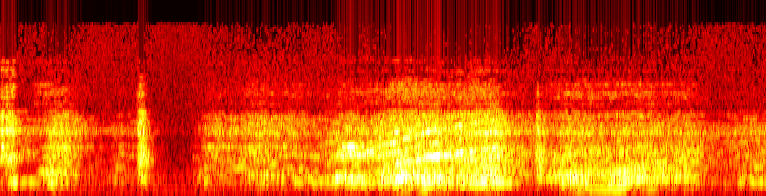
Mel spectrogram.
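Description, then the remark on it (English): A car engine hums and rumbles steadily, with a sharp thump early on, then rises in pitch as the car accelerates up a road, the drone easing and continuing without any voices. “Get in the car and we'll drive around a bit.”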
